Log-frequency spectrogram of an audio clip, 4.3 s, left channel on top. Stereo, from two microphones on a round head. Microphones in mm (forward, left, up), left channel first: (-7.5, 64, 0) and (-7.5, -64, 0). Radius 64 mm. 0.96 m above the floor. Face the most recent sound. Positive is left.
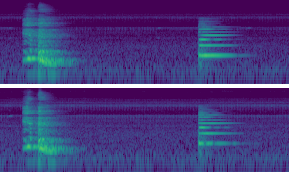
turn(degrees=-40)  # may be behind; listen again after turning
